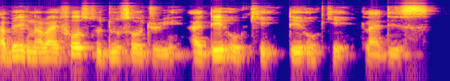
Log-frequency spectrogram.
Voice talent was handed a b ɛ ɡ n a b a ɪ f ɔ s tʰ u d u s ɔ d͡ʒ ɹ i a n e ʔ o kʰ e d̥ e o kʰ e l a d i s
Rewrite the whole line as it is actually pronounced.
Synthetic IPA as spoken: a b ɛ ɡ n a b a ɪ f ɔ s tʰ u d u s ɔ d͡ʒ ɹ i a d e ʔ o kʰ e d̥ e o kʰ e l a d i s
